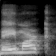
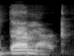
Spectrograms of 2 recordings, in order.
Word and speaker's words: Damark: You ever heard of the mail order catalog Daymark? Or I don't know if I pronounce it Daymark, but it's Damark. DAMARK, Damark.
